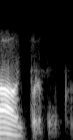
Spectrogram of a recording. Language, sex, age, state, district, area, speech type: Malayalam, male, 45-60, Kerala, Idukki, rural, conversation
